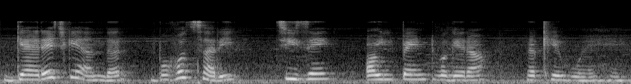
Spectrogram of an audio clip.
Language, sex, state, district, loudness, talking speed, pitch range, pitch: Hindi, female, Madhya Pradesh, Dhar, -18 LUFS, 115 wpm, 195-240 Hz, 215 Hz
